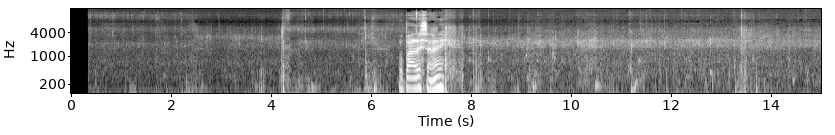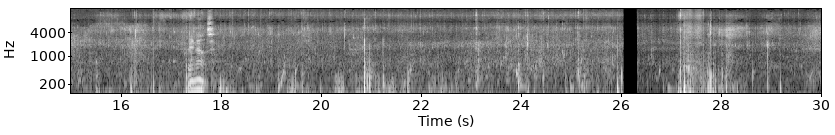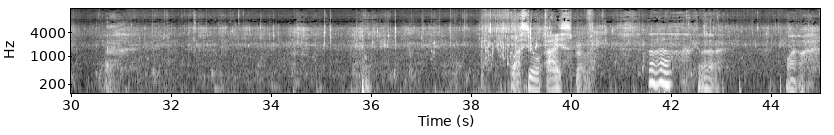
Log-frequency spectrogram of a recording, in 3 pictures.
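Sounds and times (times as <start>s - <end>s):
small waves lapping on stones: 5.8s - 44.9s.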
